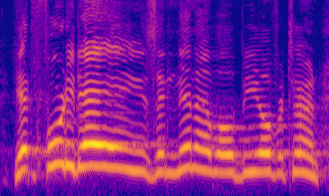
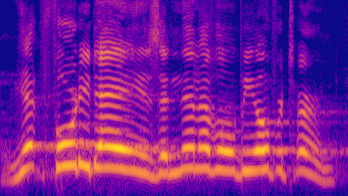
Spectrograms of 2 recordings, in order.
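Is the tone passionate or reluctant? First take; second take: passionate; passionate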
